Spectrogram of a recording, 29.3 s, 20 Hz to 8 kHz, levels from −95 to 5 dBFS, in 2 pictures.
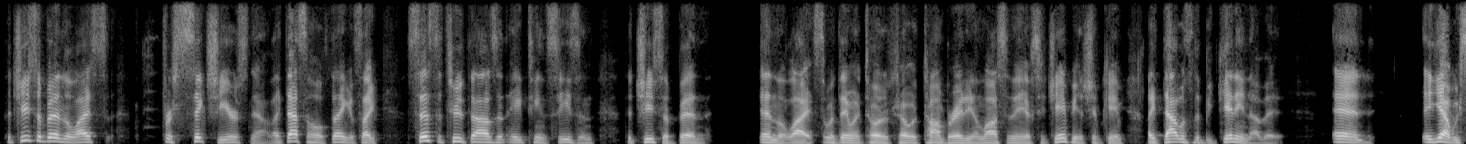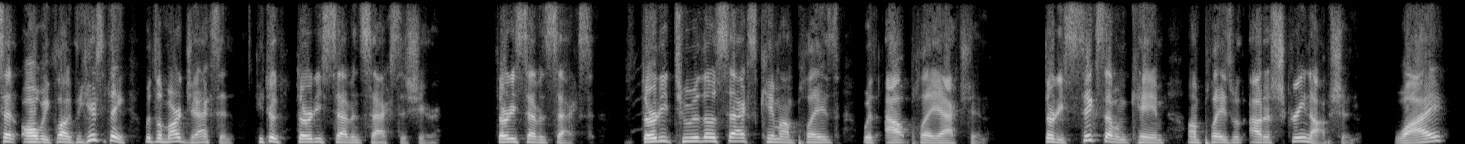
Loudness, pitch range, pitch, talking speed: -22 LUFS, 130-190 Hz, 150 Hz, 195 wpm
